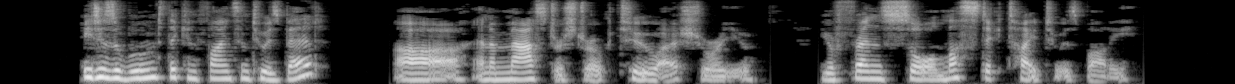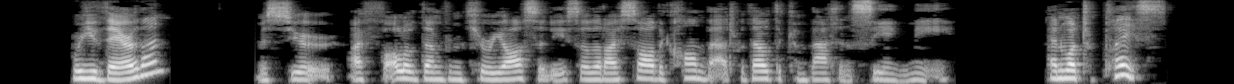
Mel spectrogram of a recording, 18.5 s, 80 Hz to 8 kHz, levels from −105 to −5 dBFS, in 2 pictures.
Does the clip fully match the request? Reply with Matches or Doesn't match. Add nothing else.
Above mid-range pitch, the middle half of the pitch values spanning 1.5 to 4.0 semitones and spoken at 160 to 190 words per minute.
Matches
